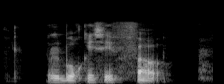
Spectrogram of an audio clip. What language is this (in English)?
Kabyle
